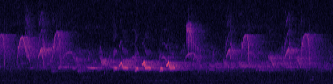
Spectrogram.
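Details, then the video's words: Bird chorus of quick, high chirps and arching upslurred notes. A louder burst of rapid twittering comes in the middle, over soft continuous background noise. "Birds chirping"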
